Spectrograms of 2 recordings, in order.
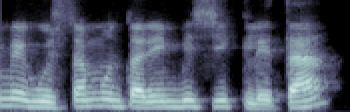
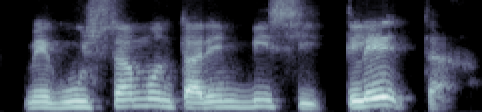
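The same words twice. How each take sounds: First: "bicicleta" with a rising stress on the final TA; misplaced final stress. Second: "bicicleta" slowed, with stress on CLE and falling TA. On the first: Teacher mocks up a wrong example, "bicicleta" stressed on TA. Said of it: "Yo no digo eso". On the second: Teacher gives the correct example, "bicicleta" stressed on CLE. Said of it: "Yo digo". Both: Shown as a demonstration.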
